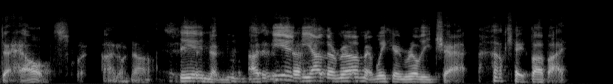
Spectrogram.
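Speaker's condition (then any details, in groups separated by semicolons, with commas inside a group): No condition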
